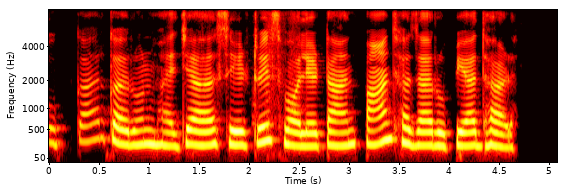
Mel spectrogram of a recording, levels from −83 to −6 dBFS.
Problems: background sounds at intervals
